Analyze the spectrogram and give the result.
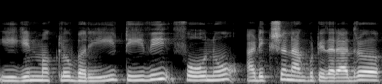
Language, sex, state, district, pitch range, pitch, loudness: Kannada, female, Karnataka, Mysore, 175-200 Hz, 190 Hz, -13 LUFS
